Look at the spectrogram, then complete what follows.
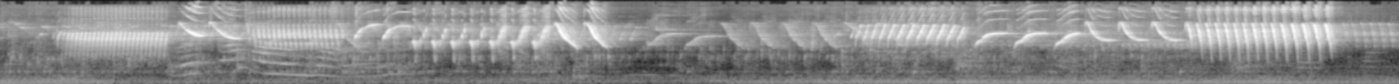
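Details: Master canary singing for other canaries to learn from. It alternates dense buzzy trills with runs of quick sweeping whistles, pauses briefly mid-song, then resumes with more rolling tours. A faint low hum comes and goes.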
